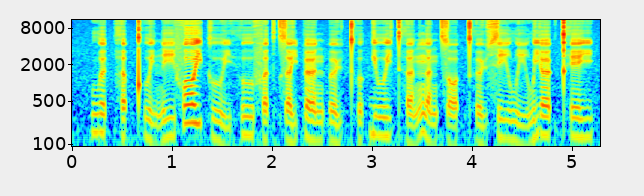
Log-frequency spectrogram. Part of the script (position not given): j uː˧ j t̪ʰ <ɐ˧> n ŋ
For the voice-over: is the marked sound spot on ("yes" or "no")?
no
